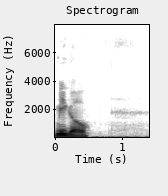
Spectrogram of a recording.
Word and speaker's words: Mego: And it looks like, it's pronounced MEGO.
